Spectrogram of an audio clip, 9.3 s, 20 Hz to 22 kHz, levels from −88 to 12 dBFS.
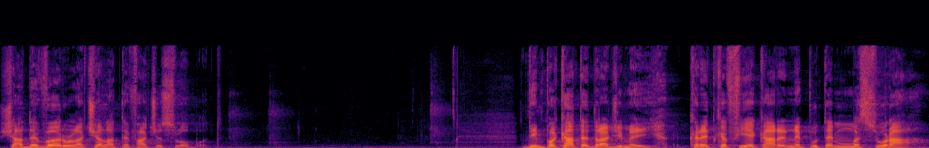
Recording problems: none

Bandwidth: 15 kHz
